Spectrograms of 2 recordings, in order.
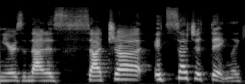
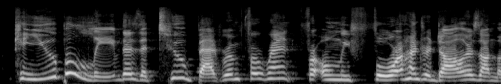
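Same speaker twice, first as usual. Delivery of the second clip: usual speaking voice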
